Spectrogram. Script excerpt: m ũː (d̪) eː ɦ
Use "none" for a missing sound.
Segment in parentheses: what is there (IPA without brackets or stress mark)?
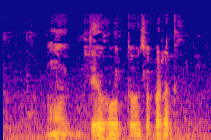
d̪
